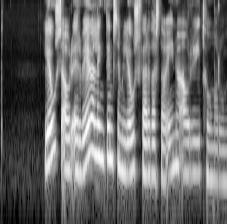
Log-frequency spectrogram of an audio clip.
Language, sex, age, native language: Icelandic, female, 40-49, Icelandic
